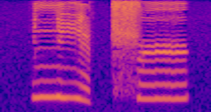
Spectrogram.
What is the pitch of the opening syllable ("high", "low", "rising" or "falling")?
falling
